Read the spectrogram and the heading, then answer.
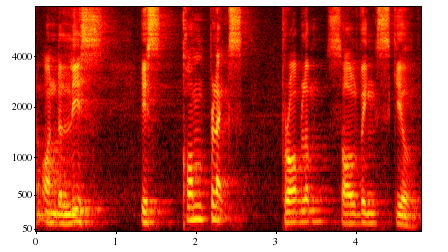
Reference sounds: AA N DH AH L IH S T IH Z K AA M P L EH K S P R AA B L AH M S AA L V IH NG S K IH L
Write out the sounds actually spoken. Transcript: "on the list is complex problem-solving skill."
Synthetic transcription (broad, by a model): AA N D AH L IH S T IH S K AA M P L EH K S P R AA B L AH M S AA L V IH NG S K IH L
